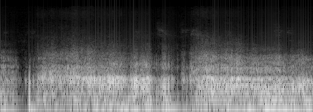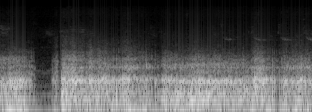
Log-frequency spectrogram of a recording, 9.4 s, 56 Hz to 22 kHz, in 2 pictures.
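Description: A dark grey foam windscreen over a microphone, soft and porous, is scratched and rubbed by the fingertips and short nails of both hands. It makes a dense, continuous low rumbling scratch with brief dips near the start, at about 2.7 seconds, and around 5.3 seconds.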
